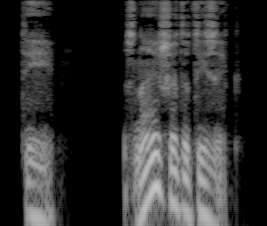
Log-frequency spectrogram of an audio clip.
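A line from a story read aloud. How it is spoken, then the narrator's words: Whisper. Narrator (Russian): Фальк шепнул Оре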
